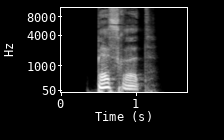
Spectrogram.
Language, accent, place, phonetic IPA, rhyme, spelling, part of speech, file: German, Germany, Berlin, [ˈbɛsʁət], -ɛsʁət, bessret, verb, De-bessret.ogg
- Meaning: second-person plural subjunctive I of bessern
